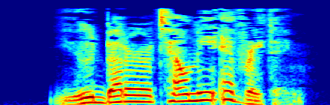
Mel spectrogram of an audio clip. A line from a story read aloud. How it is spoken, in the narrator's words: says calmly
